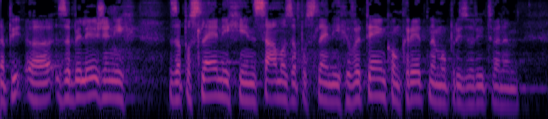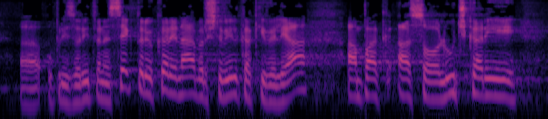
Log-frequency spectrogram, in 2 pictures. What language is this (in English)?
Slovenian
